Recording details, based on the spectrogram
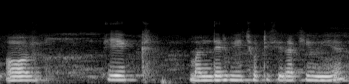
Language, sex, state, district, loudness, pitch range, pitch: Hindi, female, Odisha, Khordha, -17 LUFS, 190-205 Hz, 200 Hz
